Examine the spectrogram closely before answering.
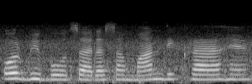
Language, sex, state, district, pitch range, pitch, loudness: Hindi, female, Punjab, Pathankot, 220-240 Hz, 230 Hz, -16 LUFS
